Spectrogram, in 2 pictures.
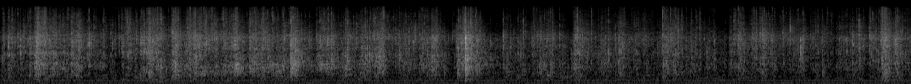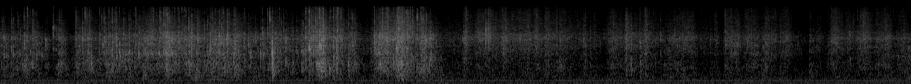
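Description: Plastic wrapping crinkling and rustling continuously as it is pulled off a small vinyl figure by hand, with a sharper crackle about five seconds in and a busier stretch of crackling around twelve to thirteen seconds.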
